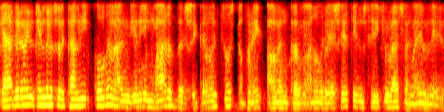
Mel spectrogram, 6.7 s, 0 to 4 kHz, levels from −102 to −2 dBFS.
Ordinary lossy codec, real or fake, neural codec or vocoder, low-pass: Opus, 24 kbps; fake; codec, 16 kHz, 1 kbps, FreqCodec, smaller model; 3.6 kHz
